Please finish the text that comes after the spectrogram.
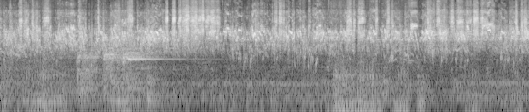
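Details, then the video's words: Budgerigar colony in an aviary: a dense, continuous wash of high chirps, warbles and squawks from many birds at once, with a brief steady whistled tone near the start. "Beautiful Budgies Birds Singing and Chirping Sounds"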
